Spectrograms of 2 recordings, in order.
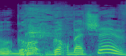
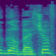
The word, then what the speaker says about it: Gorbatchev: Alors, je prononce là comme je peux à la russe, Gorbatchev, dit-on en France. Ce Gorbatchev que la presse occidentale populaire, très enthousiaste d'emblée, ne va pas tarder à surnommer Gorbi.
